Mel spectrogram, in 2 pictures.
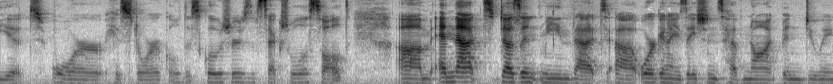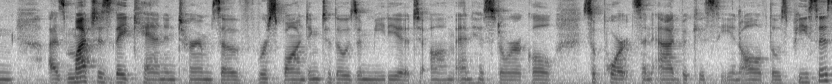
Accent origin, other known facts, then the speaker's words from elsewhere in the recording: Saskatchewan, Canada; now in British Columbia, Canada; I come from Saskatchewan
